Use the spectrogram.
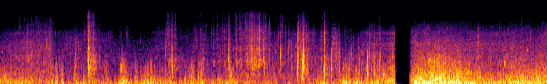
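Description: Wind gusting across open ocean water while crabbing off Ocean City, Maryland, a buffeting rush against the microphone that swells louder near the end, with small knocks and splashes from the boat.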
